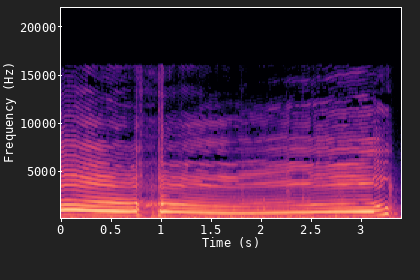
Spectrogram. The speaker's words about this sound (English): I thought I heard baby crying.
